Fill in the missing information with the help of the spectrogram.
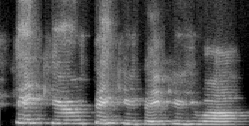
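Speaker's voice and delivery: laughing, elated thank-yous; delighted thanks. Real, not acted. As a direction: gush thanks at the host. Overwhelmed thanks after praise.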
